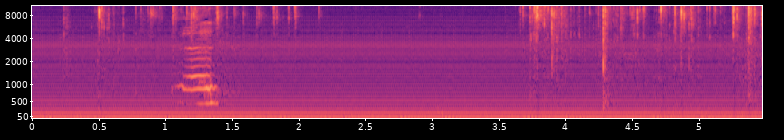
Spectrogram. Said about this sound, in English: Look at the keys. Yeah. Yeah. Jingle, jingle, jingle. Jingle, jingle, jingle. Keys. Keys, yep. Keys. Keys.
